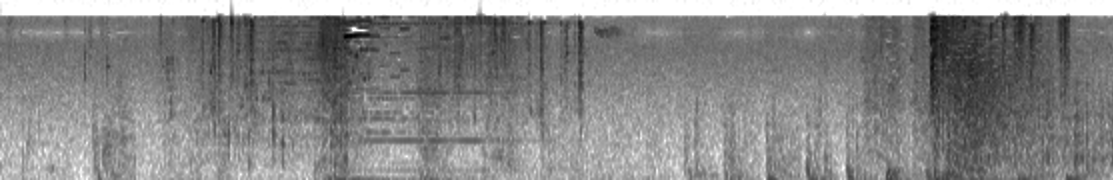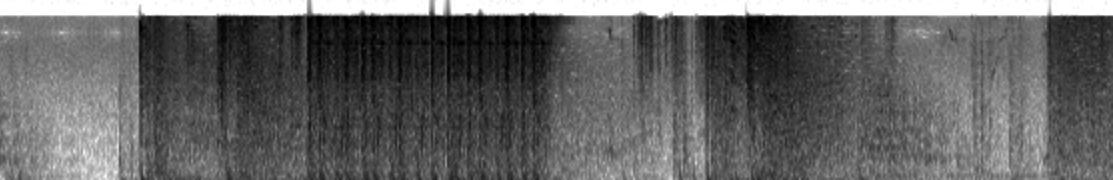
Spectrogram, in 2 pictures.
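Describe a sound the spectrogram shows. Game sound effects of building and shooting clatter in loud bursts.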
